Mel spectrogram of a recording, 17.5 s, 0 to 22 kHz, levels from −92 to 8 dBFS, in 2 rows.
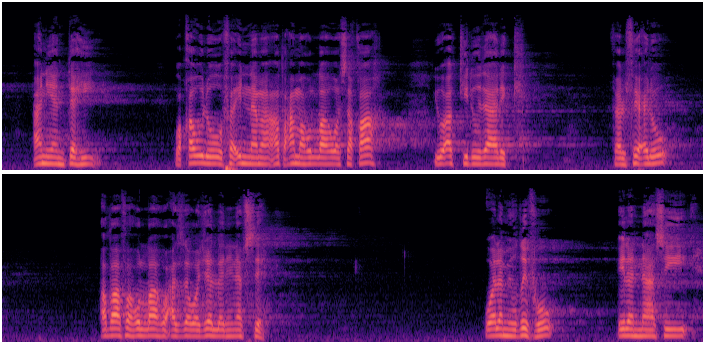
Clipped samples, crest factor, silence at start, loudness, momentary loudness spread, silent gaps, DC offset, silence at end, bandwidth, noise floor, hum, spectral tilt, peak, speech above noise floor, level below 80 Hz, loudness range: under 0.1%; 20 dB; 0.4 s; -25 LUFS; 15 LU; none; under 0.1%; 0 s; 14.5 kHz; -62 dBFS; none; -6 dB/octave; -6 dBFS; 38 dB; -50 dBFS; 7 LU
